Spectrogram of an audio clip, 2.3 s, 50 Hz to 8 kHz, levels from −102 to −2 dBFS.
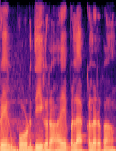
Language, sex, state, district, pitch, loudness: Hindi, male, Uttar Pradesh, Saharanpur, 130 Hz, -16 LUFS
